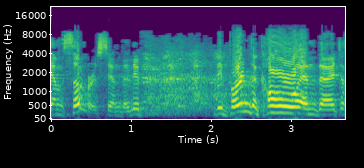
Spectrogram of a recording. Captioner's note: laughing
